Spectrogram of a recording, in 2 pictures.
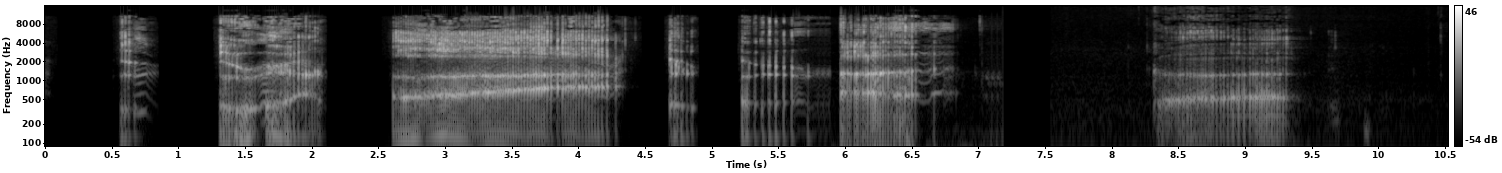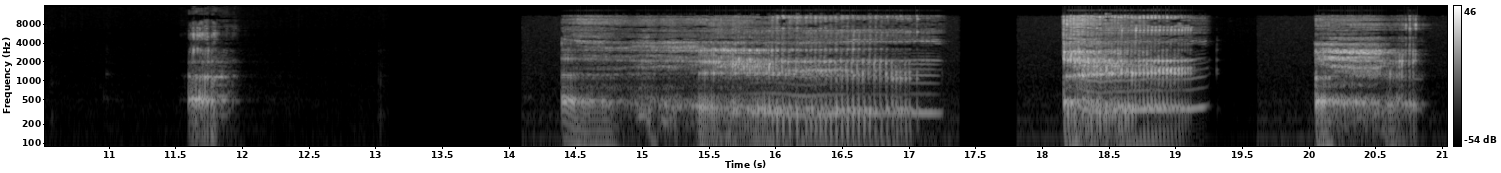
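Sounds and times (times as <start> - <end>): person burping: 0.0 - 7.2, 8.3 - 9.4, 11.6 - 12.1, 14.4 - 17.4, 18.1 - 19.4, 20.0 - 20.9.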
